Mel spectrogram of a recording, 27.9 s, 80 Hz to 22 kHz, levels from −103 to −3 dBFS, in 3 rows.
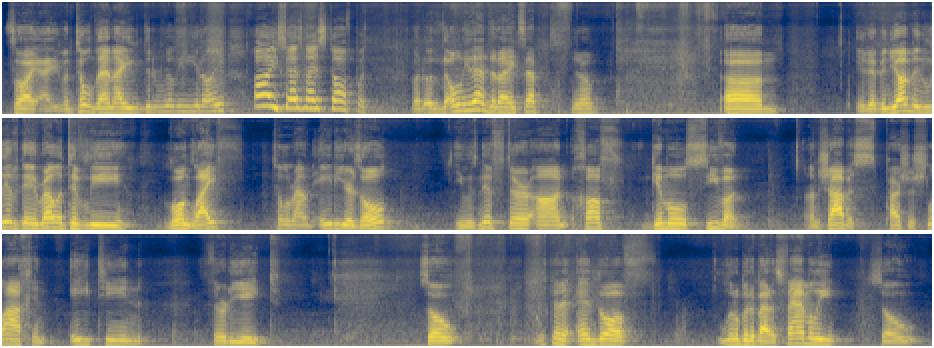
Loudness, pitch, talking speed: -17 LUFS, 150 Hz, 140 wpm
